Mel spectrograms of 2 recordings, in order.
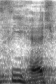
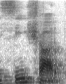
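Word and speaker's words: C#: यह क्या प्रोग्राम है इसको सी हैश भी बोलते आम से आम से लोग जा पब्लिक लिए में बोलते हैं वैसे य सी शार्प होता है यह इसका स्पेलिंग है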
